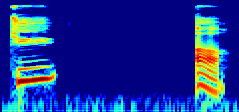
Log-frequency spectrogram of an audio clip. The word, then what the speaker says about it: tu as: Second one, tu as, okay. As usual in French, final S is not pronounced. Tu as.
